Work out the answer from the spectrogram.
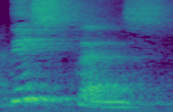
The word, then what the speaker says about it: distance: The accent is there, distance, yes, okay? Then, spread, the virus will spread. This is the correct pronunciation.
